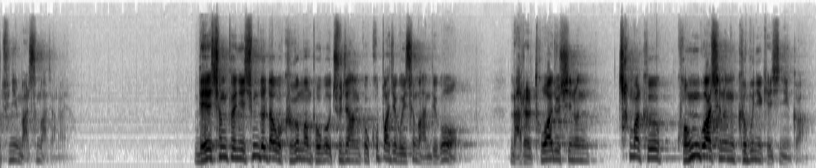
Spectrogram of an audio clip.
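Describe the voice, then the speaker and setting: Animated preaching man, lively pitch. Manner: animated preaching, rhetorical questions to the congregation. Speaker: pastor. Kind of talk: sermon.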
